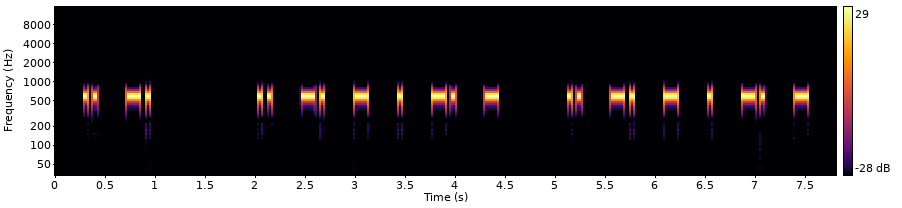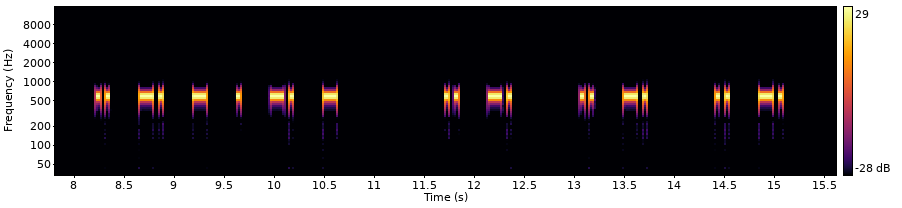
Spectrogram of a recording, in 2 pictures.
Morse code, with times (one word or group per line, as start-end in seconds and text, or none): 0.3-1.0 IN
2.0-4.4 INTENT
5.1-7.5 INTENT
8.2-10.6 INTENT
11.7-12.4 IN
13.1-13.7 IN
14.4-15.1 IN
